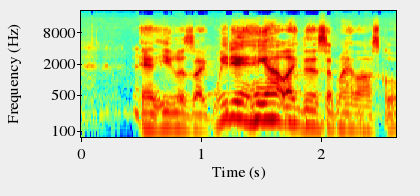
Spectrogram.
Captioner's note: people chuckling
